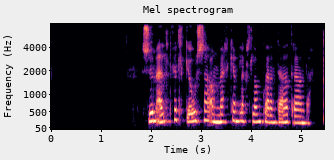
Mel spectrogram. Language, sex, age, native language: Icelandic, female, 40-49, Icelandic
